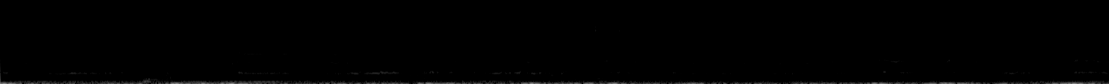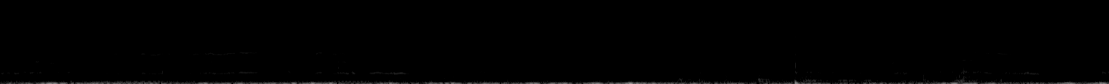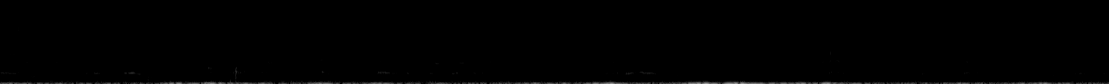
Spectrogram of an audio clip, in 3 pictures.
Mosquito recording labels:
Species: Culex pipiens complex; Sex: female; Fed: unfed; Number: one; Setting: cup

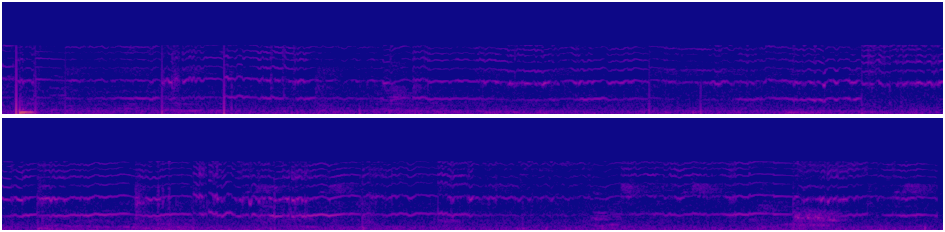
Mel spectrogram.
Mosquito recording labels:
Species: mosquito; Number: one; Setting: cup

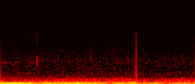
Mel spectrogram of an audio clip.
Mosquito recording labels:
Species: no mosquito; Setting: cup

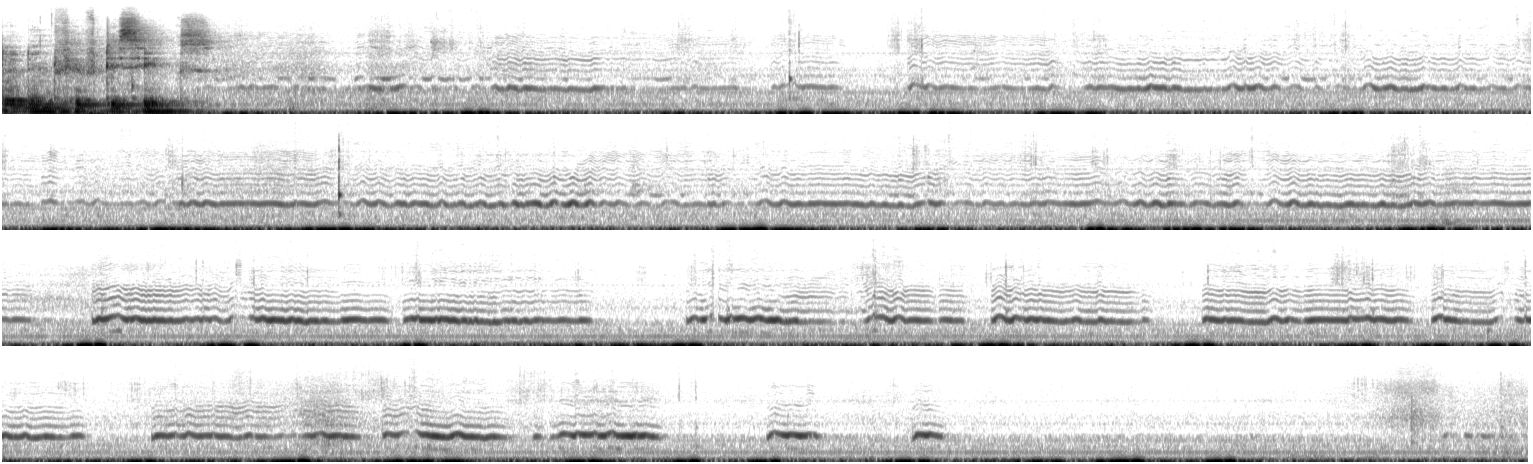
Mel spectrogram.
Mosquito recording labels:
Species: Anopheles maculipalpis; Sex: female; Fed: blood-fed; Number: one; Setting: cup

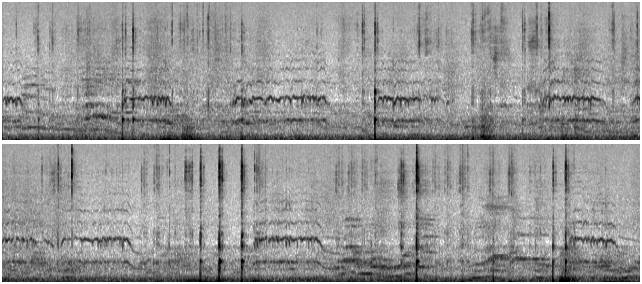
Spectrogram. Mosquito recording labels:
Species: Culex pipiens complex; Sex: female; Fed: unfed; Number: one; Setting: cup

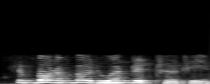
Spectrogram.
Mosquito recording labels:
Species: no mosquito; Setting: cup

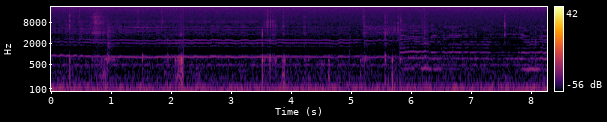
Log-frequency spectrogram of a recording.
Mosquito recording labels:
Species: Culex quinquefasciatus; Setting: cup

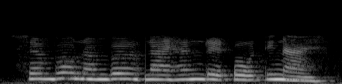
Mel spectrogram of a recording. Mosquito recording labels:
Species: no mosquito; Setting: cup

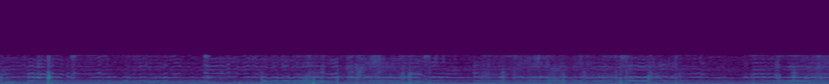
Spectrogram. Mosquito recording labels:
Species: mosquito; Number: one; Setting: cup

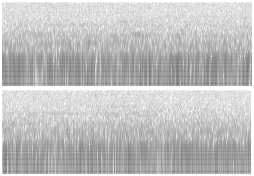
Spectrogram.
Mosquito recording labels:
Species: Anopheles gambiae s.s.; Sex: female; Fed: unfed; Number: one; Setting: insect culture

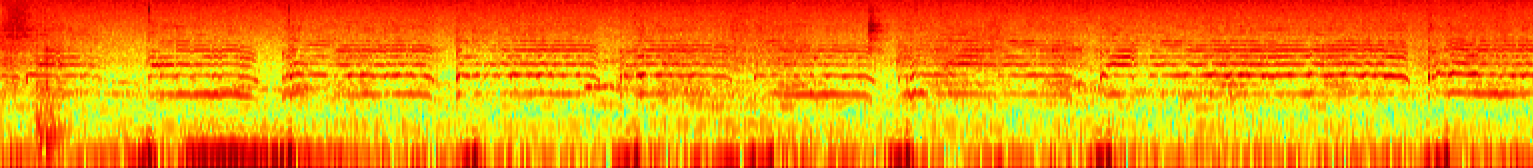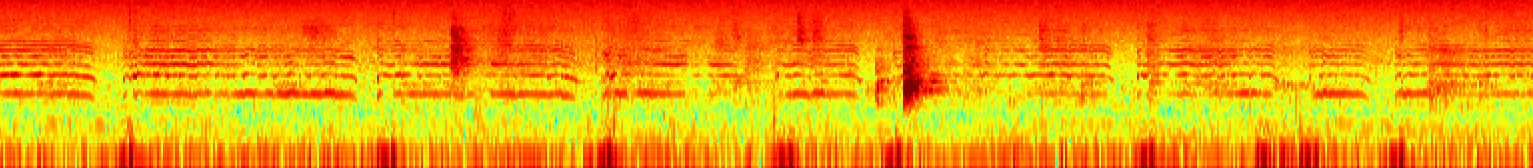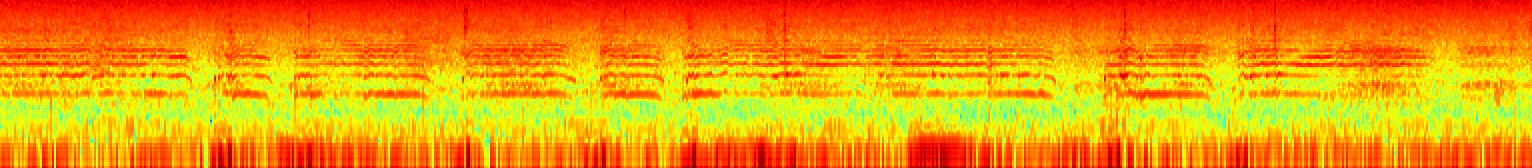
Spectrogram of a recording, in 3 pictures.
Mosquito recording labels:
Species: Culex pipiens complex; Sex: female; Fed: unfed; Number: one; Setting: cup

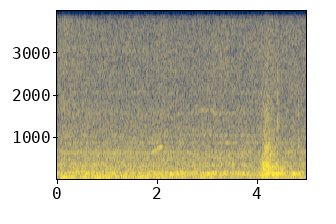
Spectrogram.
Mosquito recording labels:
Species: Anopheles gambiae s.s.; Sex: female; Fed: unfed; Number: one; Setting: insect culture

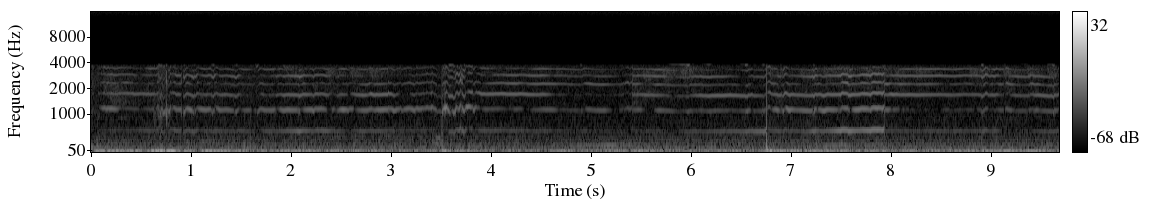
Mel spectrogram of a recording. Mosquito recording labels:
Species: mosquito; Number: one; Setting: cup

